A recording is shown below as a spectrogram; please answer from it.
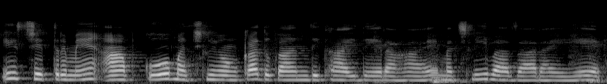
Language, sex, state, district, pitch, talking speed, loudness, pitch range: Hindi, female, Chhattisgarh, Jashpur, 210 Hz, 150 wpm, -22 LUFS, 195-230 Hz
